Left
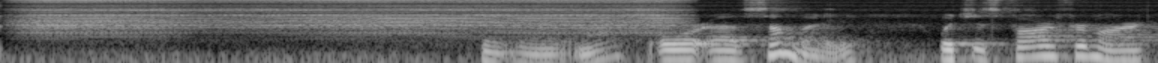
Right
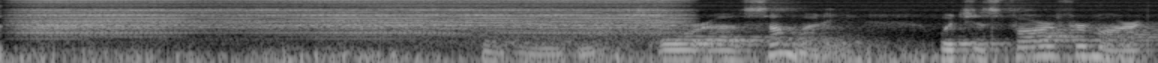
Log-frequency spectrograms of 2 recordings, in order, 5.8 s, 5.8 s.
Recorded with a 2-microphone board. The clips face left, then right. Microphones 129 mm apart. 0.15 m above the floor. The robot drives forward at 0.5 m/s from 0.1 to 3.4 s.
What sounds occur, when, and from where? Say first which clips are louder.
2.4 s a man speaking: left 9 dB; 35° left (ahead or behind), 1.2 m; by 5.7 s 30° left (ahead or behind), 1.2 m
